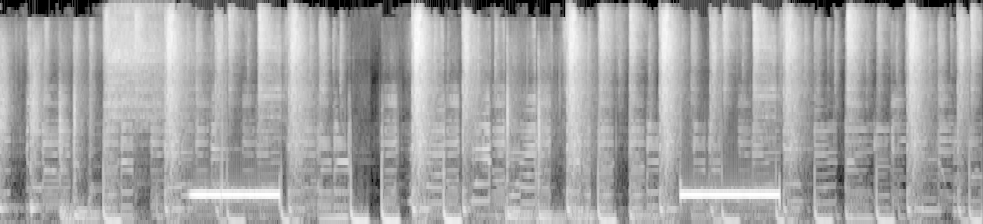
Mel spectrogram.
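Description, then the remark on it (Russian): A telephone ringback tone purrs twice, each steady beep lasting about a second with a long pause between, heard over busy background music while a call is being placed to a restaurant in Saint Petersburg. “Прям сюда звоним, сейчас уточним наших ребят питерских.”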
